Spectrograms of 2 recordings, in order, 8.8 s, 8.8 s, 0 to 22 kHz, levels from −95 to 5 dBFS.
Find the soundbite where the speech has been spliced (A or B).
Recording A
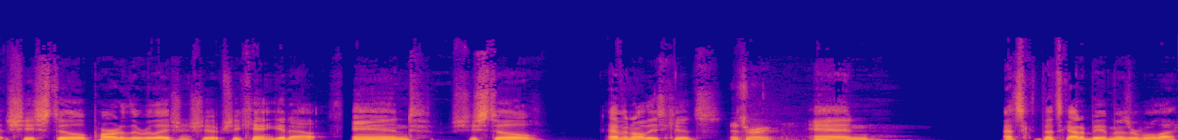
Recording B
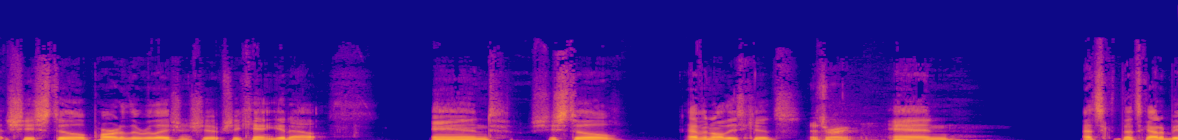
A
